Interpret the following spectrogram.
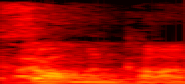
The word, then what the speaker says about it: Salman Khan: We finally watched I want to make sure I'm saying his name correctly. Salman Khan, right? Correct, Salman Khan.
